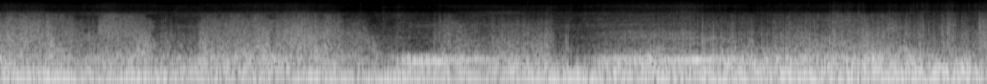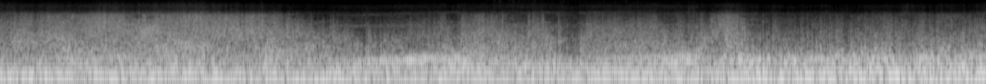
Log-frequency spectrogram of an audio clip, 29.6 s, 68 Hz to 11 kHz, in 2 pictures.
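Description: Honda Transalp 650's V-twin engine running under way, its revs rising and falling a few times, heard under heavy wind rush on the handlebar-mounted camera's microphone.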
